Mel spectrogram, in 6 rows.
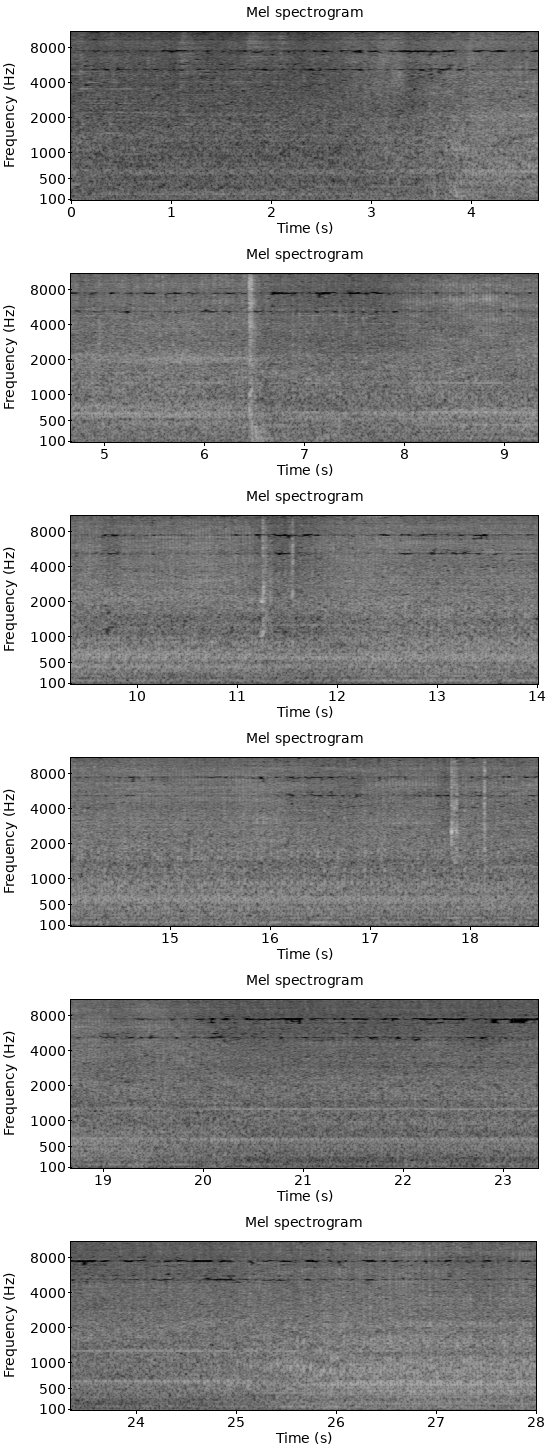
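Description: Volvo FMX 460's 13-litre six-cylinder diesel idling steadily, with two sharp knocks a few seconds in.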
